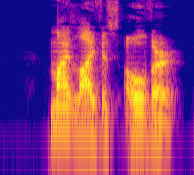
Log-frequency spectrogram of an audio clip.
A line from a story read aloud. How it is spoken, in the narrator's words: Yuan Shao cried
